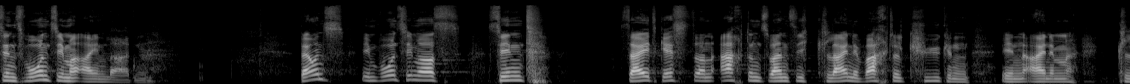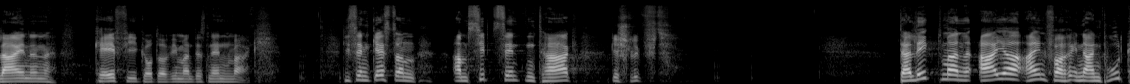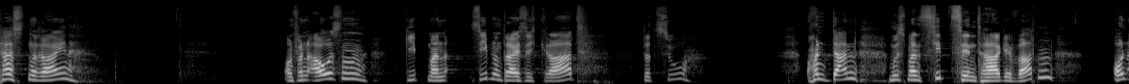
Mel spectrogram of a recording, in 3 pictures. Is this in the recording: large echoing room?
yes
